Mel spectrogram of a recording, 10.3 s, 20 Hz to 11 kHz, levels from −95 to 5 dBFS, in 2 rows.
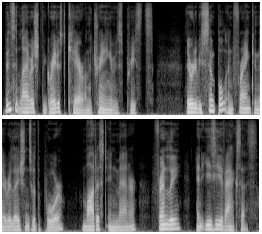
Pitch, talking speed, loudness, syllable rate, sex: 105 Hz, 185 wpm, -19 LUFS, 5.3 syllables/s, male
